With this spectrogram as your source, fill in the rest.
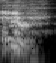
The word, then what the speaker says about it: Peart: And it's pronounced Peart, by the way.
